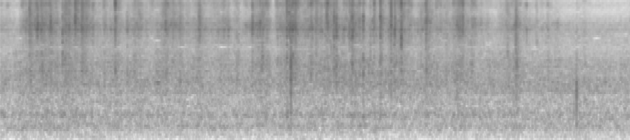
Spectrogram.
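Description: Quiet, steady background noise with a couple of faint clicks.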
